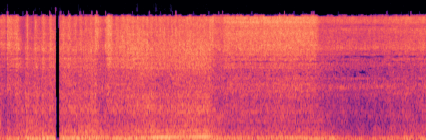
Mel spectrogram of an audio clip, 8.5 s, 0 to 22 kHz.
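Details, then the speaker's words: Hot rod V8 after a restart: an uneven, loping idle with a stumbling beat and a brief dropout; the owner suspects not all eight cylinders are firing and plans to check each one. "it sounds like [ __ ] right now I think it's firing like on six cylind there's there I died so I don't think I think we have a mire here"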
